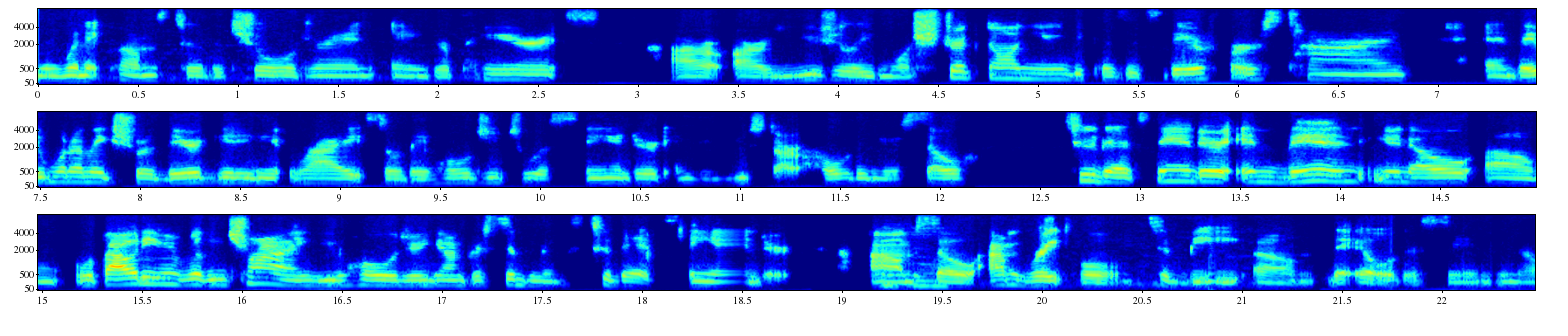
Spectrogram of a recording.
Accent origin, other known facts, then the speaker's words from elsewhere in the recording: Washington, District of Columbia, United States; moved away as an adult; also born or lived in Maryland; now in Dallas, United States; I'm actually from Washington, D.C. I grew up in the DMV area.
